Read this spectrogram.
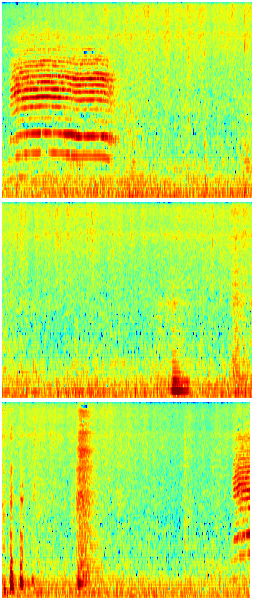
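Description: Sheep and lambs bleat nearby.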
